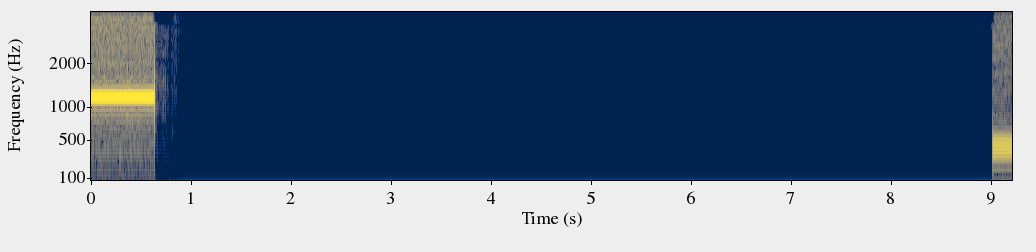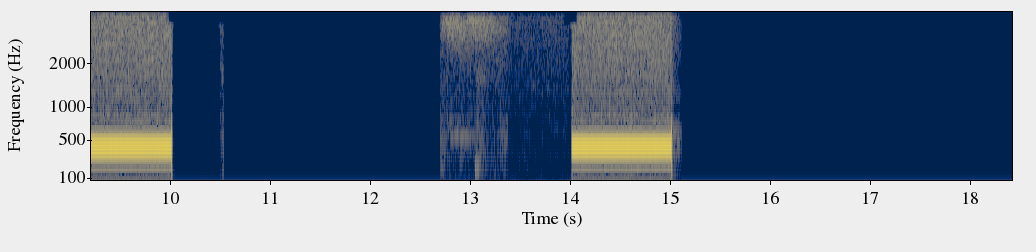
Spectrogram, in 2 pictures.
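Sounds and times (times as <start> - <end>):
telephone beep tone on an automated answering line: 0.0 - 0.6, 9.0 - 10.1, 14.0 - 15.0
lower-pitched steady telephone beep before tone dialing: 9.0 - 10.1, 14.0 - 15.1.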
